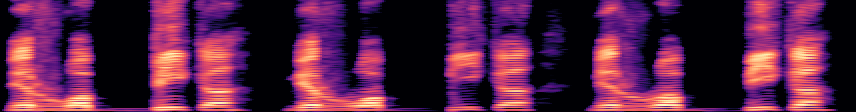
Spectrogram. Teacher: اس کو جو ہے وہ ہم نے کرنا ہے کہ یہ مشدد ہے اور قلقلہ میں سے بھی ہے، تو اس کو زور دے کر ظاہر کر کے یا جوش سے پڑھیں گے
